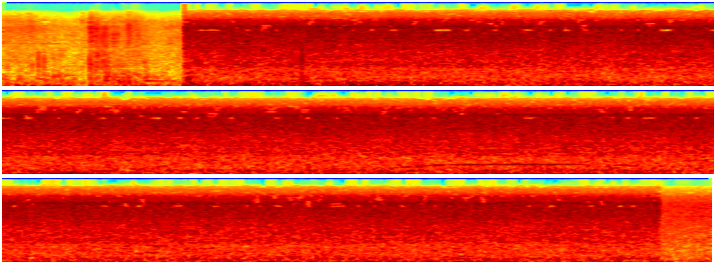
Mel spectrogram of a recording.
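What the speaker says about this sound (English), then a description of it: "We're down to the falls." Steady, dense roar of a waterfall along a creek, loud and continuous at close range with no pauses, after a brief muffled start.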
